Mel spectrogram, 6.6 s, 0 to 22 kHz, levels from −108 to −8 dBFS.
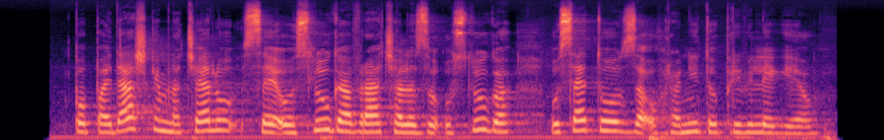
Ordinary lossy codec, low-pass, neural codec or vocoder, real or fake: none; none; none; real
